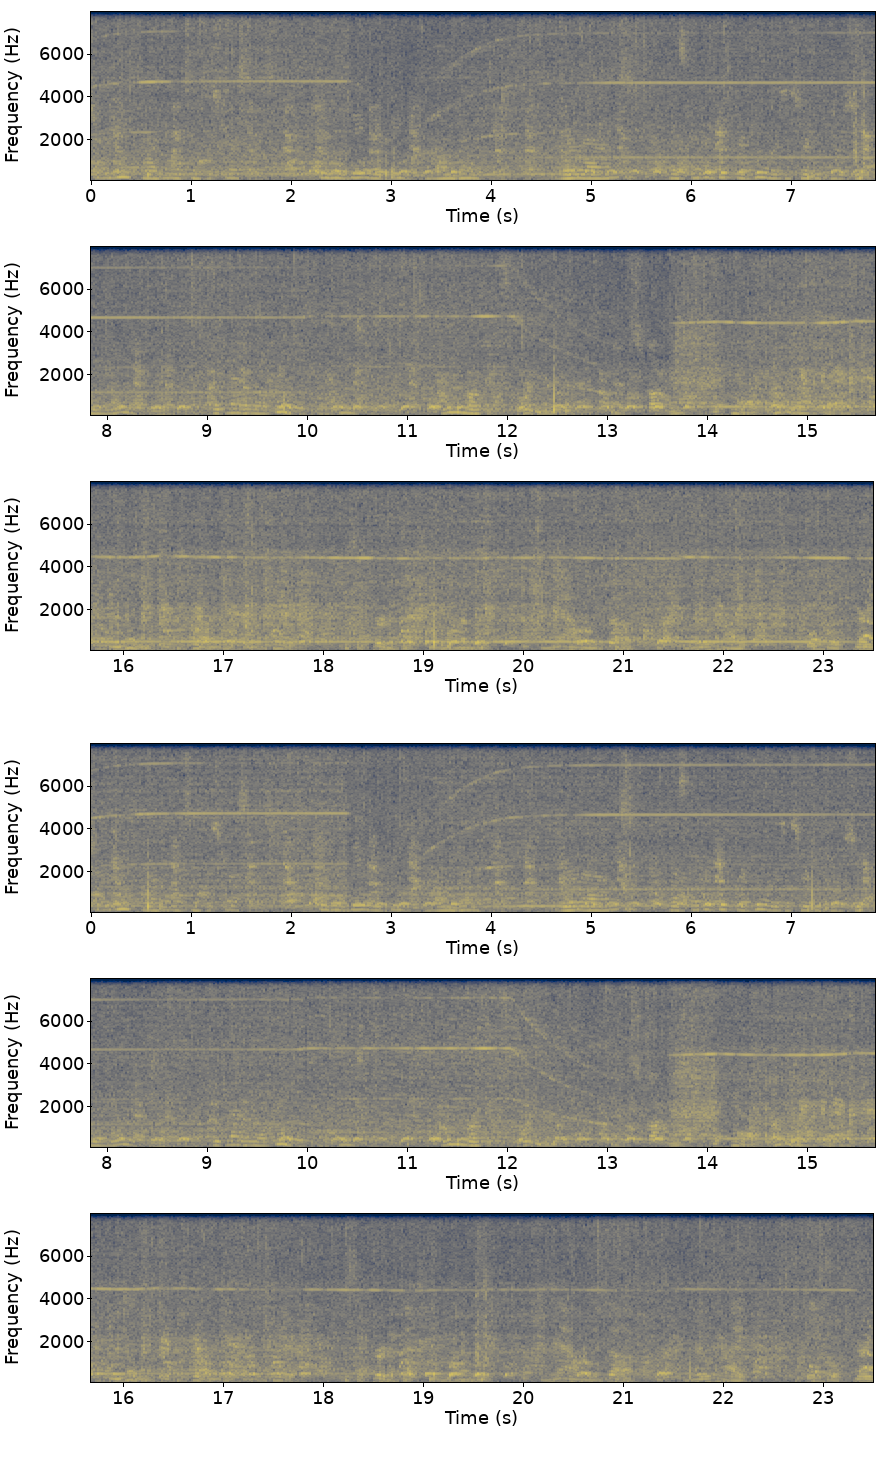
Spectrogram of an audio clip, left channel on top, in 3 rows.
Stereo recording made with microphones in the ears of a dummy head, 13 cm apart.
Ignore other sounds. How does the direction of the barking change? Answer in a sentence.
You can hear the barking go left and come back.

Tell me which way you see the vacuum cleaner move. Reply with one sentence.
You can hear the vacuum cleaner travel towards the left.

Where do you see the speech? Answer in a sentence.
In this clip you hear the speech in the centre.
